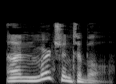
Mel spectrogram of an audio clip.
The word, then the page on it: unmerchantable: British English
